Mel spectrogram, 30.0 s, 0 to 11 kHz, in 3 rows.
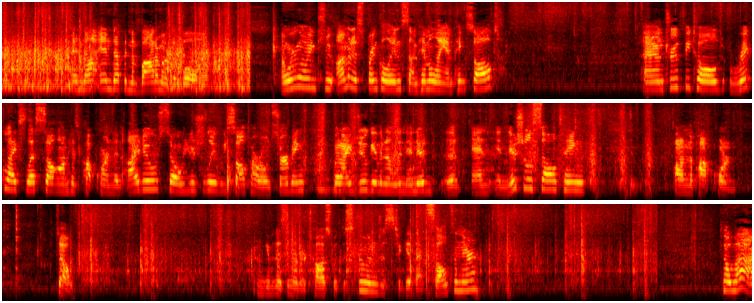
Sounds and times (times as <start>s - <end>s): Speech: 0.9s - 2.8s, 3.7s - 6.7s, 8.5s - 17.8s, 19.0s - 19.8s, 20.8s - 21.0s, 23.4s - 26.4s, 29.6s - 30.0s.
